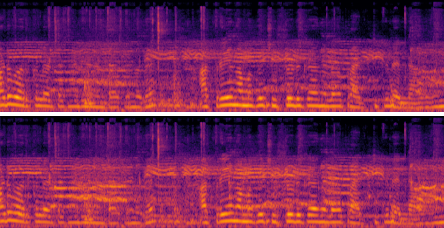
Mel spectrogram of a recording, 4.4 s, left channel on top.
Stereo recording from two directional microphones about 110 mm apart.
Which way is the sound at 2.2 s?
25° right (ahead or behind).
